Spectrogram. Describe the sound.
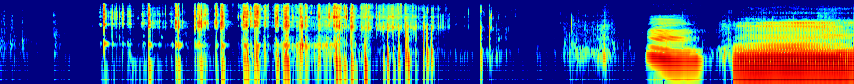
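Crisp crunching of salt and vinegar dill pickle chips being bitten and chewed: many rapid, sharp crunches in a dense burst, then a pause and two short voiced sounds near the end.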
